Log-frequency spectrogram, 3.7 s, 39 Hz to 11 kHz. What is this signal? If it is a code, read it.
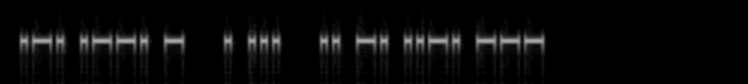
Morse code, heard as a keyed tone, about 50 wpm, 700 Hz. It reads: RPT ES INFO
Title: Speed-Racing Common QSO Phrases Encore - 40wpm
